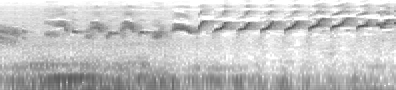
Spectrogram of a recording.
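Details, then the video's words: {'caption': 'Common nightingale singing: a few looping whistles lead into a rapid, rhythmic series of sharp, upswept notes repeated about eight times, over a low rumble.'} "Singing nightingale. amazing bird song"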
